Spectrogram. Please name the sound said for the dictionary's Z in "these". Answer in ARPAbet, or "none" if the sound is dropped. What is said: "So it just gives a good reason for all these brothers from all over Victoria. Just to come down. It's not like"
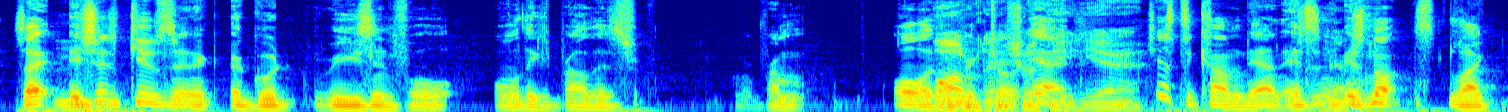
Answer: Z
